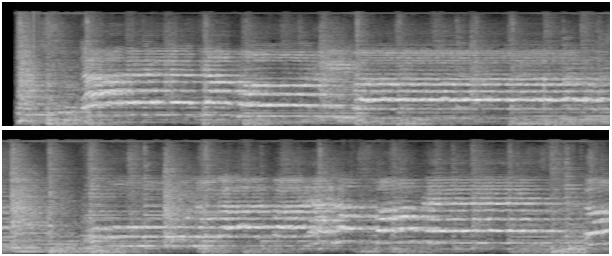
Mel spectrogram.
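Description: Choir singing a slow piece in long held notes that change every second or two, starting abruptly at the very beginning.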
